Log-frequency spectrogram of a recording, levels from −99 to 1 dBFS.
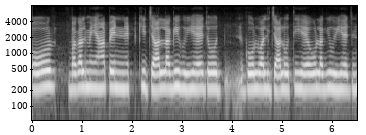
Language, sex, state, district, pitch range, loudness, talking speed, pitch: Hindi, female, Punjab, Pathankot, 210-225 Hz, -14 LUFS, 195 wpm, 215 Hz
